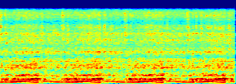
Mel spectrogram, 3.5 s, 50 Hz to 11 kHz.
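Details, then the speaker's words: 2002 Chevy TrailBlazer with check engine light and code P0507: idle hunts, RPM rising and falling about once a second and sounding odd. Surging idle, fixed by replacing the throttle body, one ignition coil pack and the fuel regulator. "Alright, as you can see, the RPM needle at idle is going up and down, up and down, up and down, and up and down."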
